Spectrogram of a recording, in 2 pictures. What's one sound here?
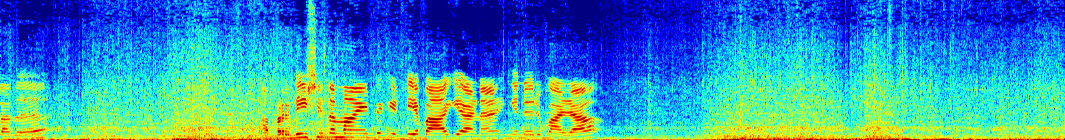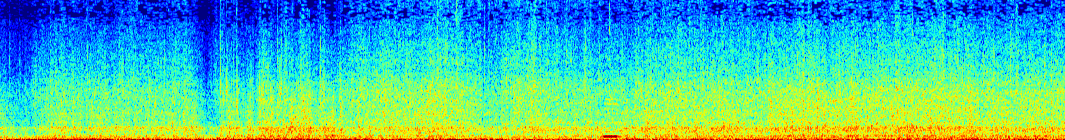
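Heavy rain pounds steadily on a car windshield.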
